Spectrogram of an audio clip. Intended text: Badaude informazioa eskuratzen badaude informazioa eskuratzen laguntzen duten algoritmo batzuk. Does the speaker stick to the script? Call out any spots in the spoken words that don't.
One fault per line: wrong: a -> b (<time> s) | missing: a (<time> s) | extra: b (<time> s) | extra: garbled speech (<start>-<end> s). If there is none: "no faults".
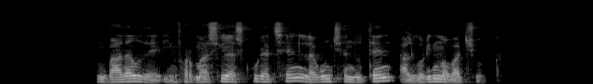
missing: badaude informazioa eskuratzen (3.0 s)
